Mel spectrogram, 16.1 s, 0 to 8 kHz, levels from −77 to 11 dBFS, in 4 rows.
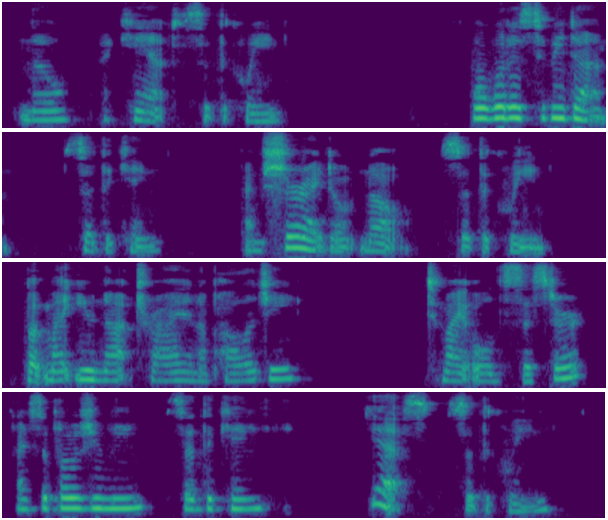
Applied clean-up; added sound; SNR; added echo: neural mask model Resemble Enhance denoiser.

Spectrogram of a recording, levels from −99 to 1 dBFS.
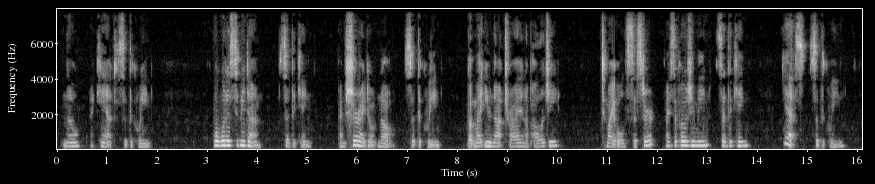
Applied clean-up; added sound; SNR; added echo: none; none; none; none.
